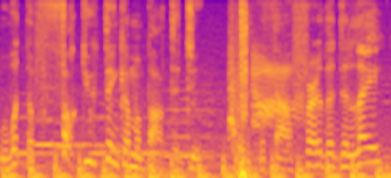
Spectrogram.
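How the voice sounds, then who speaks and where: A man's voice: fairly high pitch, expressive, normal speed, vocal fry. An American man playing a hot-tempered, swaggering record label boss who narrates his own story in brash slang for an audio drama. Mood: furious. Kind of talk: first-person audio drama narration with dialogue. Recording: loud music behind the voice.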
